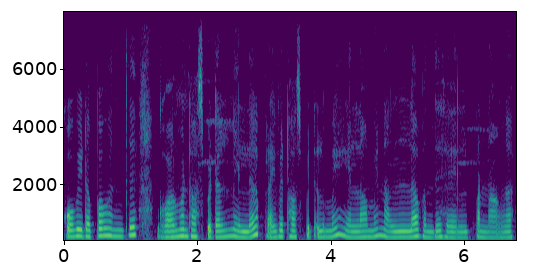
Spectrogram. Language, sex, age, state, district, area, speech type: Tamil, female, 18-30, Tamil Nadu, Tiruppur, rural, spontaneous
